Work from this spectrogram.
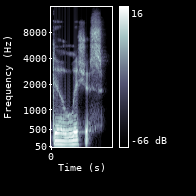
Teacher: we cannot use the long e sound like green beans we use the short I sound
